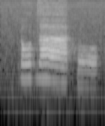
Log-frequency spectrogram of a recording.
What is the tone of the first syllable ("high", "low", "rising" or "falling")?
high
